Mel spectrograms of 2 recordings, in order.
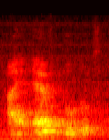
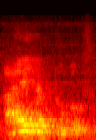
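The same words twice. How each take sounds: First: The stress falls on the word have. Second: The stress falls on the word I.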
